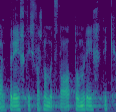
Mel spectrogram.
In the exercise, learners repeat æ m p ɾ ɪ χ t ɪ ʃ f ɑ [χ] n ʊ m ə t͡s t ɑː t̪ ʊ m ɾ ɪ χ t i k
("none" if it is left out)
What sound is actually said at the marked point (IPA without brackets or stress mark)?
ʃ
